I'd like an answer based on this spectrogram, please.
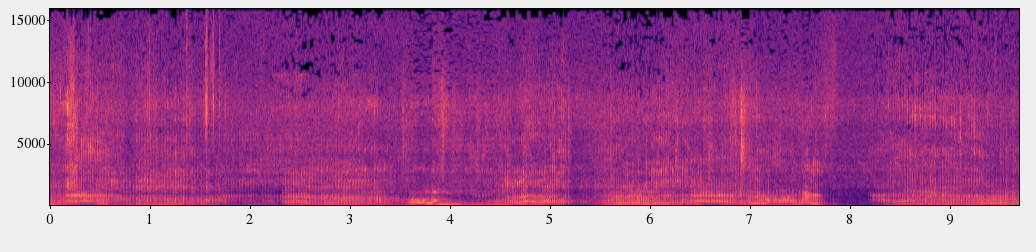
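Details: Ximhungwe pride lions and the Mapogo male in the Sabi Sand attacking a sub-adult cub they do not recognise: heavy, rasping roars and snarls in long bursts, one sweeping moan dropping in pitch mid-scuffle, with short pauses between.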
